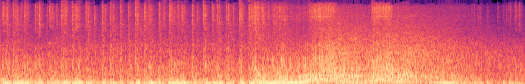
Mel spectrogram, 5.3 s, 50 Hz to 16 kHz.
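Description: A 1969 Ford Torino Talladega's 428 Cobra Jet V8 idling through its dual exhaust. It is revved once about halfway through, the pitch rising and then falling back to idle.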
